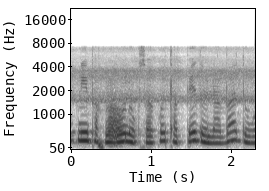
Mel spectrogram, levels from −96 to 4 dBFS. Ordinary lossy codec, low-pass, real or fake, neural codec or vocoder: none; 7.2 kHz; real; none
